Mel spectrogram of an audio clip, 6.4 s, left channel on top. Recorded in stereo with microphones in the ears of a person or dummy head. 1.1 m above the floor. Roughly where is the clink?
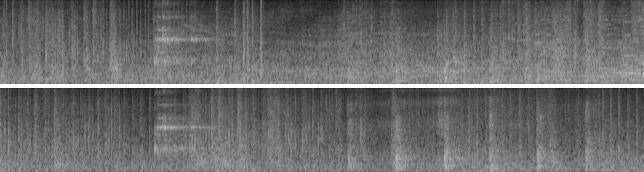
Centre.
